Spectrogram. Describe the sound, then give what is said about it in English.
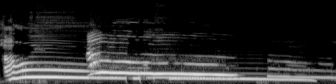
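A loud wolf howl, a long sustained wavering cry that slides slowly downward in pitch, with brief breaks where the call swells again before trailing off. No one speaks. “The third one would have been a howl, right?”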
